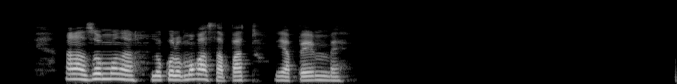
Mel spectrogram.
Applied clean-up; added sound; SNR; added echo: none; none; none; none.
